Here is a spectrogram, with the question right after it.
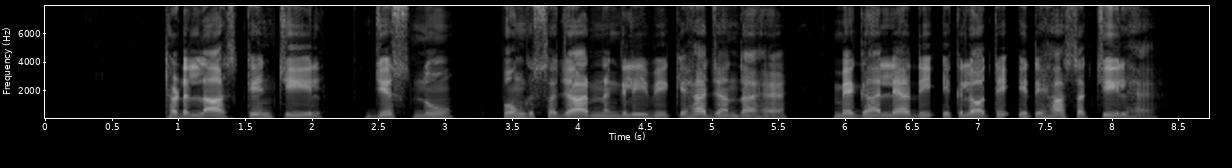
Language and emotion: Punjabi, neutral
